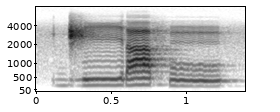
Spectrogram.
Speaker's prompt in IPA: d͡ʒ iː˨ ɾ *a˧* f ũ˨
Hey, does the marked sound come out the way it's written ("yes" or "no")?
yes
